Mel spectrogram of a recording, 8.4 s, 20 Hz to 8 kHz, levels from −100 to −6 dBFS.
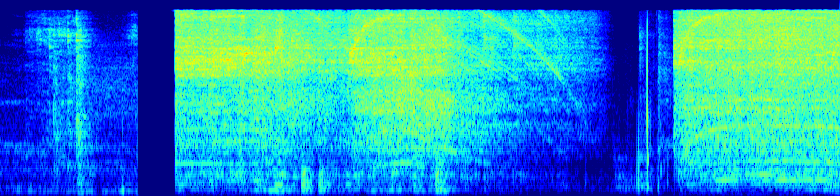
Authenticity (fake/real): real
